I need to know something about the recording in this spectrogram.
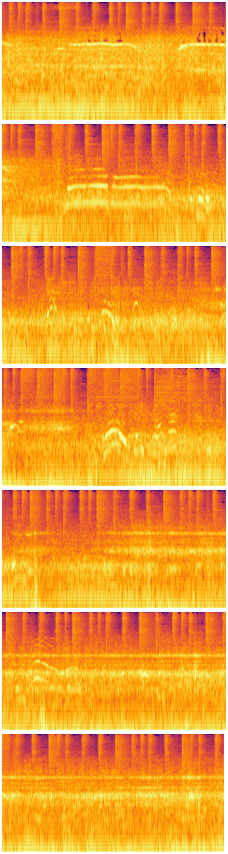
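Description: Shallow sea water sloshing around wading legs and at a camera held near the surface, with voices in the first few seconds. From about two-thirds in, a steady motor hum joins the water sound.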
